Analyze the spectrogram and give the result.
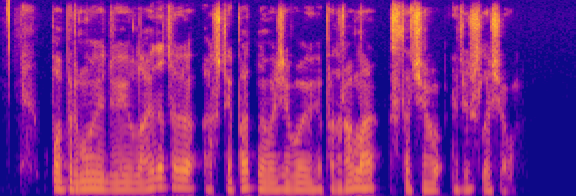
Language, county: Lithuanian, Kaunas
